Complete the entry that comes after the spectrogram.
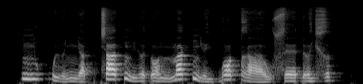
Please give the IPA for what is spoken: ɲu˦˥p̚wɨ˨˩˨ə̯ɲa˨˩k̚ ca˦˥t̚ ni˧ə̯ɗɔ˧n ma˦˥k̚ɲe˨˩j ɓɔ˦˥t̚ ɣaː˨˩˦wsɛ˧ɗə˧jɣə˦˥k̚

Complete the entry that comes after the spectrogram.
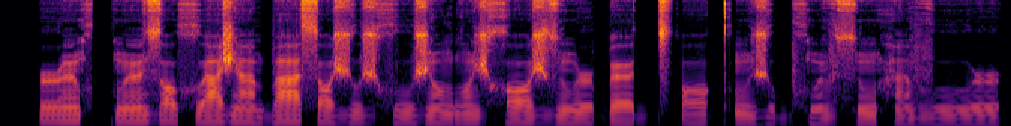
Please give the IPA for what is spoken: ɹœ̃xʷ kʷœ̃ zɔxʷaʒã basɔ ʒuʒxuʒɔ̃ ɡɔ̃ʒxɔʒzũɹ ɓœd t͡sʼɔkʼũ ʒubxʷœ̃vsũhã vuɹ

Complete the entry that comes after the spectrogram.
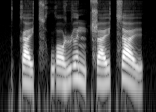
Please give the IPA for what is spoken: ka˥˧ɪ̯t͡sʰwɔ˥˧ ɻə˥˩nʈ͡ʂa˧˥ɪ̯t͡sa˥˩ɪ̯

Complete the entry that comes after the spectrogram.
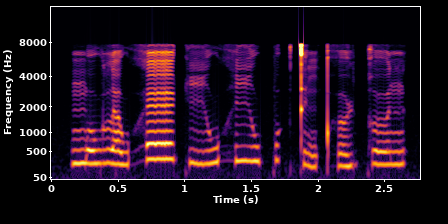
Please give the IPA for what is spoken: mo˨˧wlɐ˨w hɛː˥kiː˨˥w hiː˥wpʊ˥k̚t̪ɪ˨˩ŋpʰɵ˨˥ɥ kɵ˧n

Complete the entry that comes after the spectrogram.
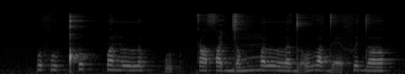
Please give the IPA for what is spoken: pʊfuǃʰʊ pːʌnlːʊ pːṵpkːɛ sˤʌɟʌmːʌ lːʌdṵlðˤʊ dɛ̰fɪ dʌ

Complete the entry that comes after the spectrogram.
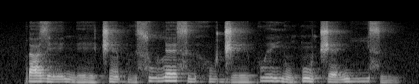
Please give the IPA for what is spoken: ɾa˦zeː˧ ŋeː˨t͡ʃɛ̃˧pɨ˨ su˧lɛ˦ sɨ˧hu˧ d͡ʒeː˨kʷeː˦jũ˨kʷũ˦˨ t͡ʃɛ˧ ŋiː˦sɨ˨

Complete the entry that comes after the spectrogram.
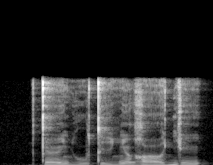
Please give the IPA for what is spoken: tɛ̃ːʎuːti ʎĩʁʌː ɟĩ

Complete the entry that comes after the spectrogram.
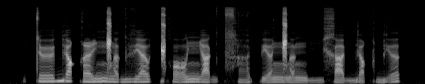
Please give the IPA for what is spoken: tøbʲɔ qiŋ͡ǁɐɡ vʲaʊ̯ǁʰɔɲaɡ t͡sʰa̤pʲɐŋ͡ǁɐ ŋi̤xa bʲɔqbʲə

